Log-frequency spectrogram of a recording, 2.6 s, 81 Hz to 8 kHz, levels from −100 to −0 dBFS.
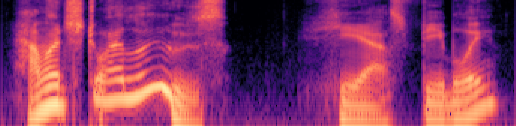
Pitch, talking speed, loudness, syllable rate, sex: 150 Hz, 185 wpm, -19 LUFS, 5.3 syllables/s, male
